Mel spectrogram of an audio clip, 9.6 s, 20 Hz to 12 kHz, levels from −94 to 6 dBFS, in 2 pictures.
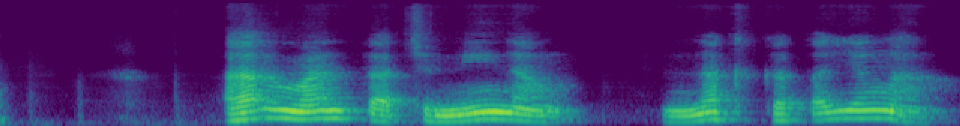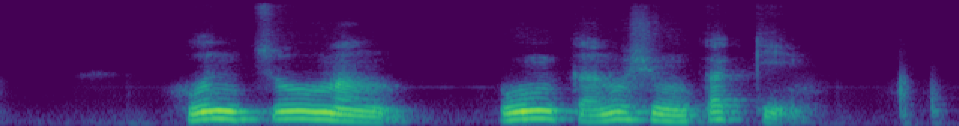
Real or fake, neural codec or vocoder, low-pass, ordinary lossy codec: fake; codec, 24 kHz, 0.5 kbps, DualCodec; 10.8 kHz; AAC, 48 kbps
